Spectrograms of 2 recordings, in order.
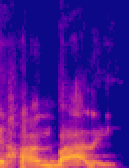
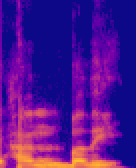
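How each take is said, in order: First: "Hanbali" said hun-BAH-lee, with an open middle A; local pronunciation of Hanbali. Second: "Hanbali" said HUN-buh-lee, with a reduced middle vowel; rejected pronunciation of Hanbali. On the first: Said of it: "We say Hanbali". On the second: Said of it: "we don't say Hanbali". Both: Shown as a demonstration.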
